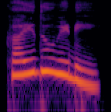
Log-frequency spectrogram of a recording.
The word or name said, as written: ಗತಿವಡೆ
